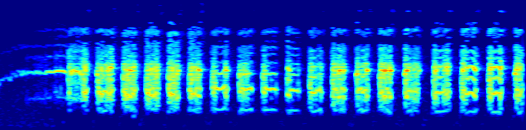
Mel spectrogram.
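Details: A wild red junglefowl hen starts with a short rising tonal note, then gives a loud series of evenly spaced, harsh clucks, around three per second, continuing to the end.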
